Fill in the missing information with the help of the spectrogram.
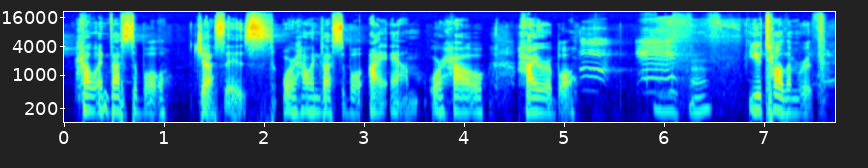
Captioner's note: baby vocalizing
